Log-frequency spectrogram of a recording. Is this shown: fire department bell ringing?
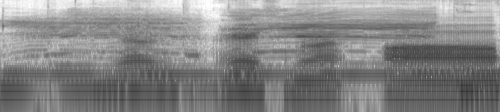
no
